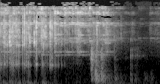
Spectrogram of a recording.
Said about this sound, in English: can you give me some bells? Yeah.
